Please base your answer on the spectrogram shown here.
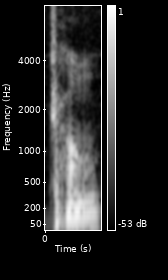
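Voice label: "cheng", Mandarin Chinese pinyin voice, second tone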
